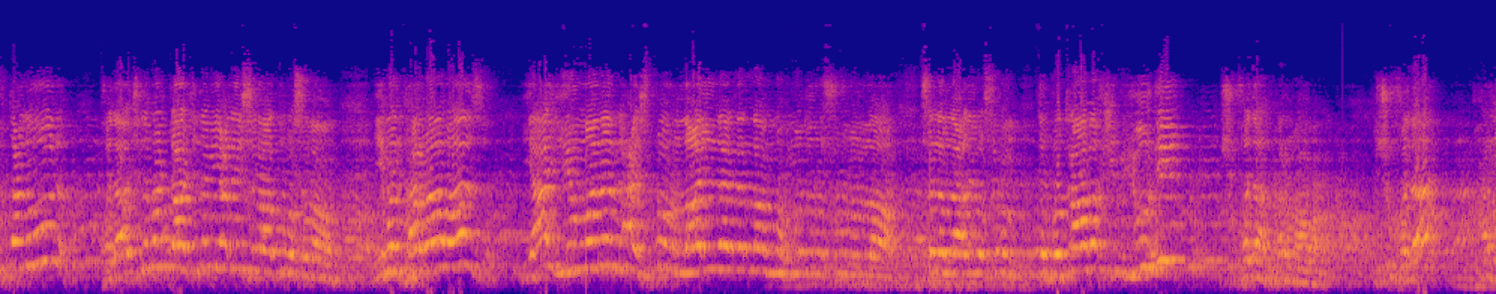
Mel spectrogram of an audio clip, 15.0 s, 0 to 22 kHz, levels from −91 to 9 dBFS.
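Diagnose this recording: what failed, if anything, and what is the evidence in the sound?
Small skips forward with no silence at 0.86, 5.86, 9.3 and 13.42 s. Roughly 10 ms vanishes each time, about 30 ms at 9.3 s. The cause is likely a dropped buffer (overrun) in the driver: unread samples were overwritten and the surrounding audio joined directly.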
